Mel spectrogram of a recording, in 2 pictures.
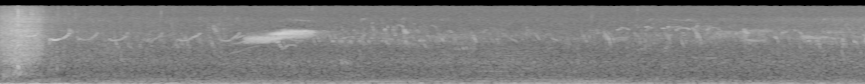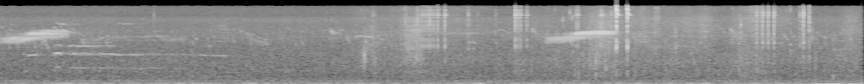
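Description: A bird gives three short, high calls a few seconds apart over a low, steady rumble. Brief rustles and knocks from handling the fishing pole come near the start and again in the last few seconds.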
